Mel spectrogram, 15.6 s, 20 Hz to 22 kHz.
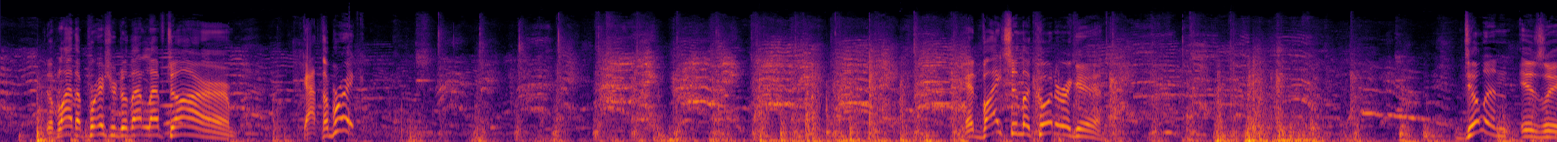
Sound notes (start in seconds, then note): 4.0 crowd cheering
